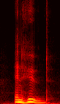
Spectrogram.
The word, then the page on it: hud: /hʉːd/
